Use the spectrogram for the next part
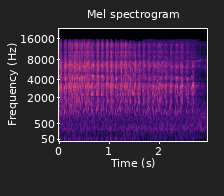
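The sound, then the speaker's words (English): A pileated woodpecker's laughing call: a fast, steady run of loud, high, ringing notes repeated about seven times a second for three seconds, with no talking over it. “You kind of hear the laugh there, don't you?”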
